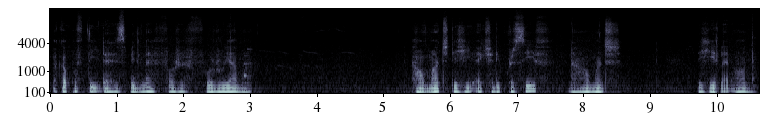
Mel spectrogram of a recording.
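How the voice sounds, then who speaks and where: A man's voice: medium pitch, slow pace, long pauses, mellow, slight background noise, poor audio. A young man giving casual gameplay commentary in short, slangy, murmured reactions.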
